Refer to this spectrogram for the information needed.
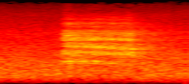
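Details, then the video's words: A Scarlet Macaw in Corcovado National Park, Costa Rica, gives one harsh, grating squawk about half a second long, loud and raspy, over a faint steady hiss. "Scarlet Macaw"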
